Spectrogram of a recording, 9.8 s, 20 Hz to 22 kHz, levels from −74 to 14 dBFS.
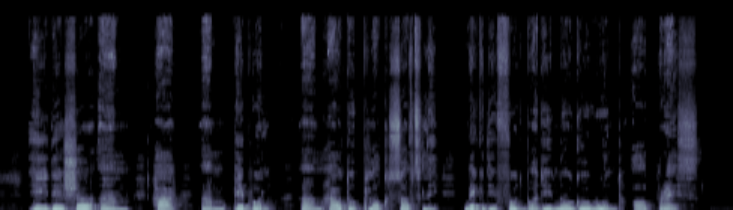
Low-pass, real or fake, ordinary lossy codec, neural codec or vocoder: none; real; none; none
